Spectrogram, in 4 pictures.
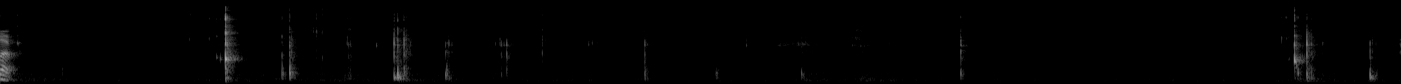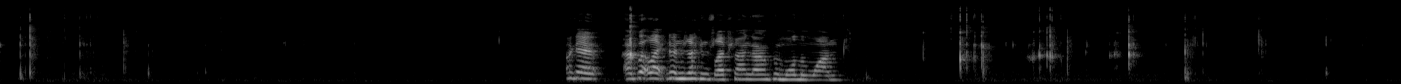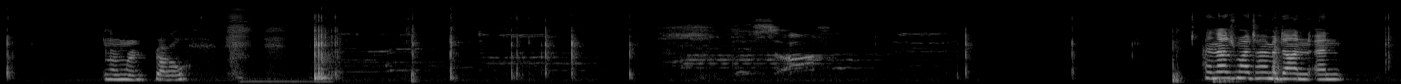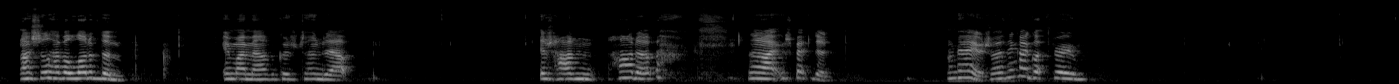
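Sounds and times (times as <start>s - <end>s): mints crunched in mouth: 1.9s - 7.3s, 12.8s - 17.1s, 22.4s - 28.9s, 32.1s - 34.4s
soft mouth noise: 32.1s - 35.2s.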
